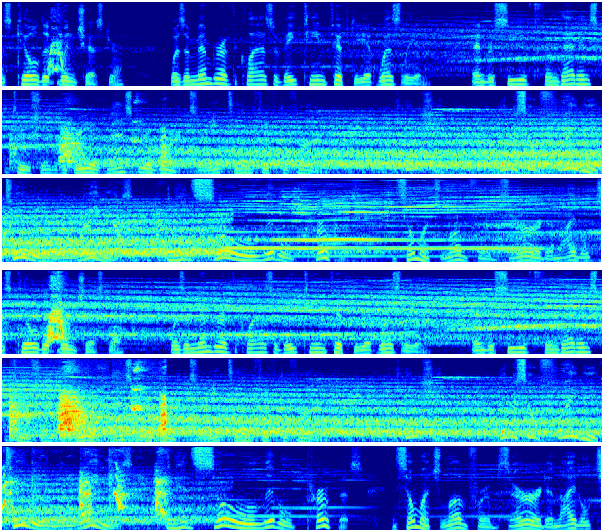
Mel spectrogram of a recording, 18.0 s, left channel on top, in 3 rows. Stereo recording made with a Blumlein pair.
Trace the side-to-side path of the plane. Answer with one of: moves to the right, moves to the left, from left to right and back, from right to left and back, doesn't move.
moves to the left.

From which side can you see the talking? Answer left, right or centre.
centre.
